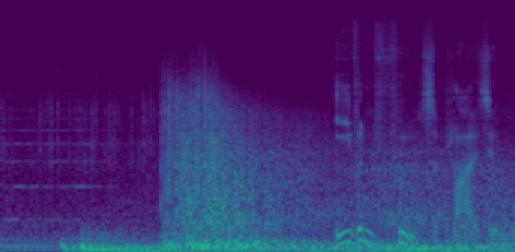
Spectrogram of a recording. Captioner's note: explosion booms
